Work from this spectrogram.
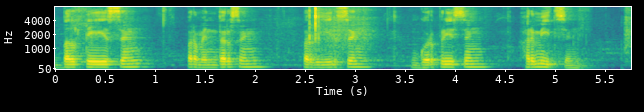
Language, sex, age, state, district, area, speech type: Punjabi, male, 45-60, Punjab, Fatehgarh Sahib, rural, spontaneous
